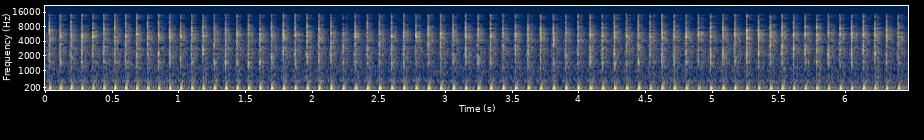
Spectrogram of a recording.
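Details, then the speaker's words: Toro 18005 mower engine after carburetor cleaning, oil added and throttle-plate tab tweaked, no governor connected, just a spring pulling throttle shut; steady loud chugging about four beats a second, running ungoverned. "It runs. There's no governor hooked up. It's just a spring on the throttle pulling it shut."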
